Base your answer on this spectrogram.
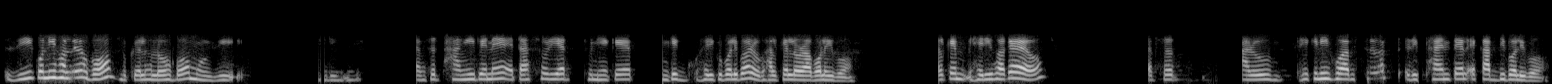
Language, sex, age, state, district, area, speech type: Assamese, female, 30-45, Assam, Udalguri, rural, conversation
